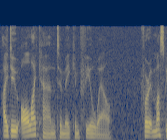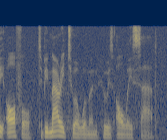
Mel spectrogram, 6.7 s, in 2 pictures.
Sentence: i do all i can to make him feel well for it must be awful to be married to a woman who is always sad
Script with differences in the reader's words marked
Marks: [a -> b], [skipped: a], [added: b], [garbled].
i do all i can to make him feel well for it must be awful to be married to a woman who is always sad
